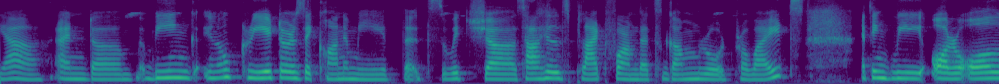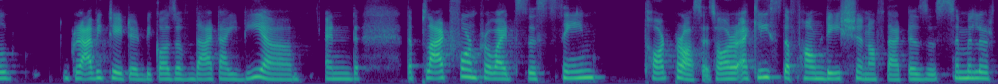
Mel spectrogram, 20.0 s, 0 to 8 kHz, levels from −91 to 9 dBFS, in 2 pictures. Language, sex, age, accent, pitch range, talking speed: English, female, 20-39, Indian, 200-250 Hz, 130 wpm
